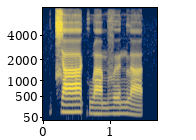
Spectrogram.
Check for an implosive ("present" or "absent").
absent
